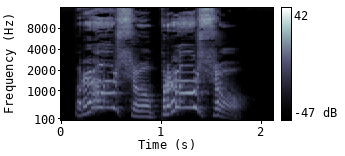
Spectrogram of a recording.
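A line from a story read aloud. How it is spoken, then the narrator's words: Very high, hoarse voice. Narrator (Ukrainian): відповів Додж дуже високим, хриплим голосом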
